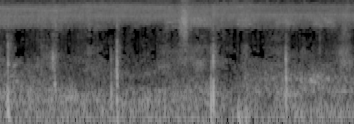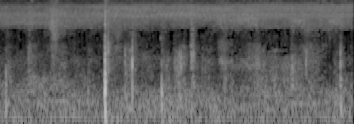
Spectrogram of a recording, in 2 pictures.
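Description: Irregular footsteps crunch along a dirt mountain trail on a steep climbing course at a steady walking pace, while a constant high insect drone from crickets or cicadas fills the background.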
